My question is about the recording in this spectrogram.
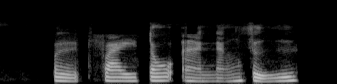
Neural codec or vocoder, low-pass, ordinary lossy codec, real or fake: none; none; none; real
